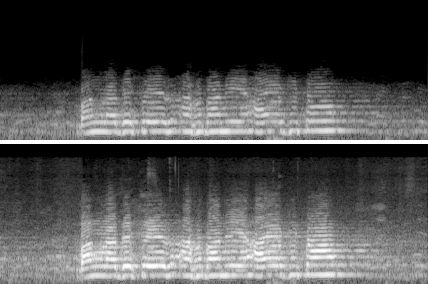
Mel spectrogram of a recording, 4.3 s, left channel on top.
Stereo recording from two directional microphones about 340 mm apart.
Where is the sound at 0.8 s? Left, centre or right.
Right.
